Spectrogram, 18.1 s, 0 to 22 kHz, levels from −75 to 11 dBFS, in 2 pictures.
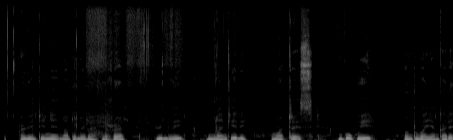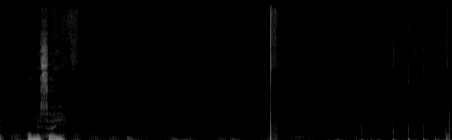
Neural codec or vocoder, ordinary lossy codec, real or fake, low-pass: none; none; real; none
